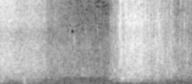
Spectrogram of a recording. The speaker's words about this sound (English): I take another step, but the seabed shelves suddenly into deeper water, and I slip, submerging myself completely.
